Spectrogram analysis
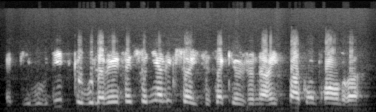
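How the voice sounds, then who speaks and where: High-voiced, stammering man on the phone. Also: very animated, fast, creaky. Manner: hesitant, stammering, repeating himself, patiently explaining. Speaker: veterinary clinic staff taking a call. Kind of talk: unscripted phone conversation. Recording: dull, lo-fi phone line.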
